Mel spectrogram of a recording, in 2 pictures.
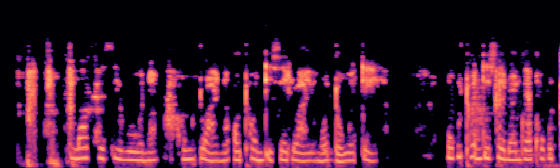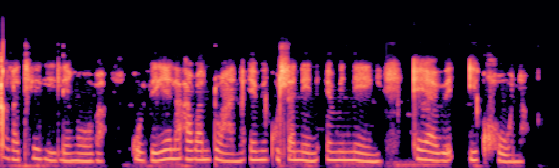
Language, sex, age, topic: North Ndebele, female, 25-35, health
